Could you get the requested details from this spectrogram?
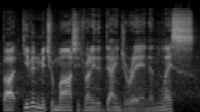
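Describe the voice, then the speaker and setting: Male streamer, deep voice, chatty play-by-play over a game, steady background noise. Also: fairly quick. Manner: chatty, reacts aloud to the game and answers chat. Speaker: gaming streamer. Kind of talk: casual livestream chat while playing.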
